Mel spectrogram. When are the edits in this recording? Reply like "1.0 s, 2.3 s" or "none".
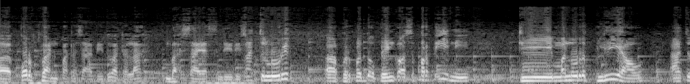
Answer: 2.5 s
